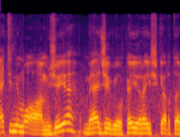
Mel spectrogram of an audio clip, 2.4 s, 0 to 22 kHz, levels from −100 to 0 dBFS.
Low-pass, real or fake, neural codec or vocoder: 14.4 kHz; real; none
